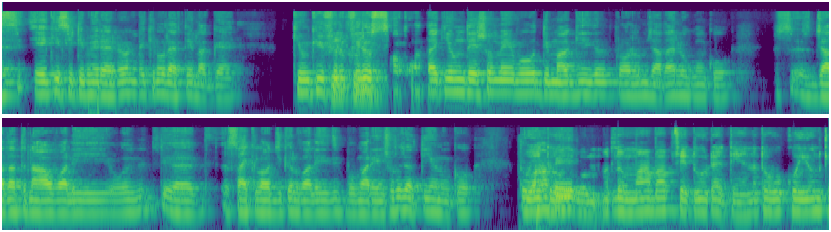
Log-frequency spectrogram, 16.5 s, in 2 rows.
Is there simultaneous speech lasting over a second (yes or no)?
no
